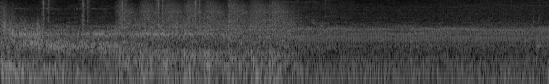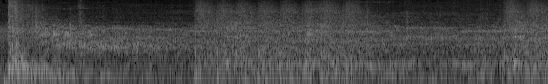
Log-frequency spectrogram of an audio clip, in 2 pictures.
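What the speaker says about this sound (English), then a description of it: "I don't know what my goal here is, what I'm shooting at with these." Gunfire in the video game Resident Evil: Operation Raccoon City, sharp shots with one loud blast standing out above a dense, constant game soundscape.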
